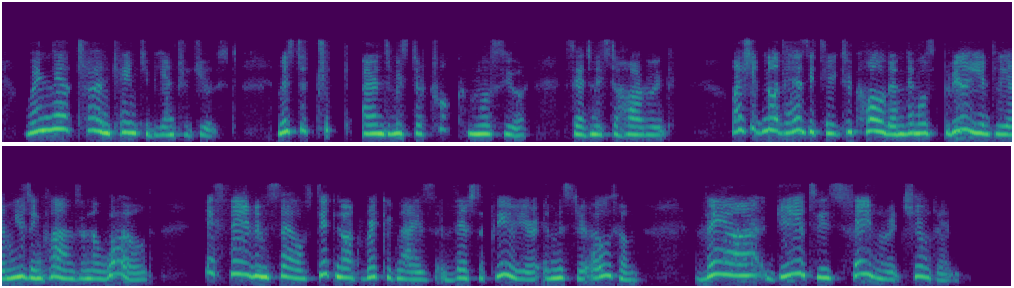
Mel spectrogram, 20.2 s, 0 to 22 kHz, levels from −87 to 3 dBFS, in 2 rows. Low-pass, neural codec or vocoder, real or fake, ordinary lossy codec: 7.2 kHz; codec, 44.1 kHz, 2.6 kbps, DAC; fake; Opus, 32 kbps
